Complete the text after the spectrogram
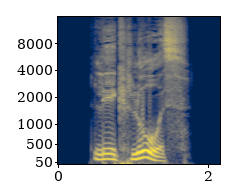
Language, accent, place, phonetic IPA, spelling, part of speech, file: German, Germany, Berlin, [ˌleːk ˈloːs], leg los, verb, De-leg los.ogg
- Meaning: 1. singular imperative of loslegen 2. first-person singular present of loslegen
